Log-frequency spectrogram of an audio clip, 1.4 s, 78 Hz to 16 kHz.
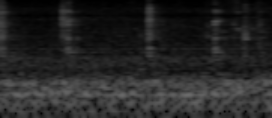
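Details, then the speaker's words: Honda CBR600F4i clutch basket turned by hand: sharp uneven metallic ticks from loose smaller-section damper springs (1 and 2) inside the basket; clutch knock that appeared after long traffic-jam riding. "так маракас дело в том что это звук издают пружины демпферные то есть в моем случае это 1 и 2 те которые поменьше сечением"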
